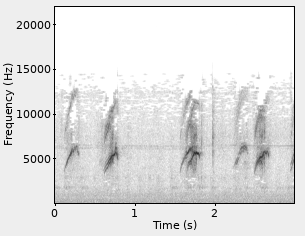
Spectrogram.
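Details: Six-day-old Yellow-vented bulbul nestlings beg with thin, very high, squeaky chirps, about five in three seconds, over a low steady background rumble.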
